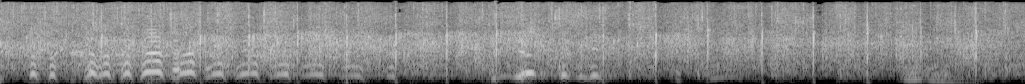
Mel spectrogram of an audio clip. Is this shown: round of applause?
yes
